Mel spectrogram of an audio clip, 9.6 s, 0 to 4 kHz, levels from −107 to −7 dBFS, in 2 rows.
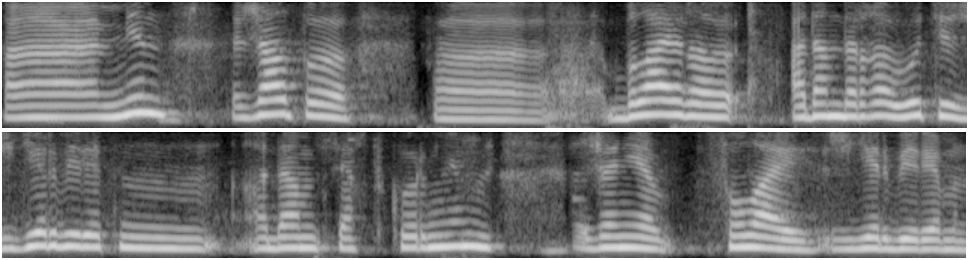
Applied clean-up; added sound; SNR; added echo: neural mask model Resemble Enhance denoiser.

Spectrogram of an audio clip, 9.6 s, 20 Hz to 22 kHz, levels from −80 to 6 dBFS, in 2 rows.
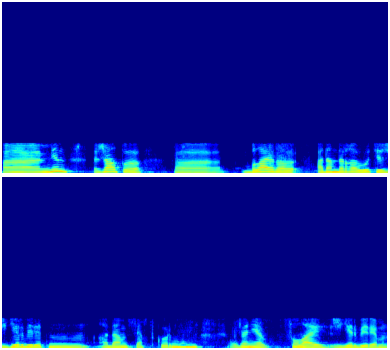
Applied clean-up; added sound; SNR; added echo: neural separator model SepFormer DNS4.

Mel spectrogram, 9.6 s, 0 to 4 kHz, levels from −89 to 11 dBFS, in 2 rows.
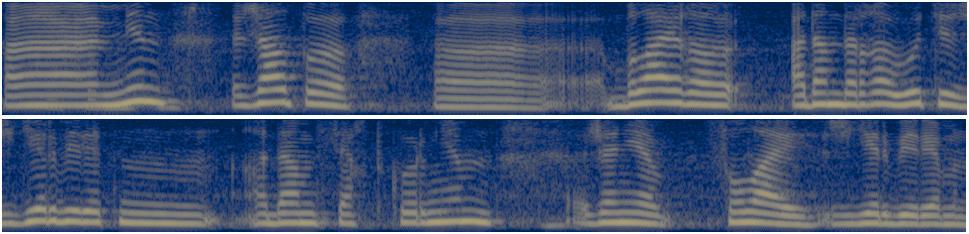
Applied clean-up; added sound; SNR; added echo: none; none; none; none.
